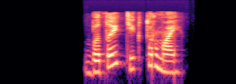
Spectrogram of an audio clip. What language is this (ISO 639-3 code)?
bak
